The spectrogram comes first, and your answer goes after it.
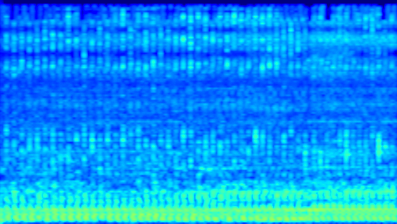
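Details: Tecumseh Snow King engine on a snowblower stored all summer with fuel and oil drained, warmed up: steady single-cylinder putter, about three pulses a second, even under light throttle; normal running.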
